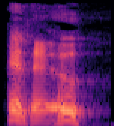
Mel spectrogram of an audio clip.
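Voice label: "Hello" British male; Greetings; VoiceBox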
